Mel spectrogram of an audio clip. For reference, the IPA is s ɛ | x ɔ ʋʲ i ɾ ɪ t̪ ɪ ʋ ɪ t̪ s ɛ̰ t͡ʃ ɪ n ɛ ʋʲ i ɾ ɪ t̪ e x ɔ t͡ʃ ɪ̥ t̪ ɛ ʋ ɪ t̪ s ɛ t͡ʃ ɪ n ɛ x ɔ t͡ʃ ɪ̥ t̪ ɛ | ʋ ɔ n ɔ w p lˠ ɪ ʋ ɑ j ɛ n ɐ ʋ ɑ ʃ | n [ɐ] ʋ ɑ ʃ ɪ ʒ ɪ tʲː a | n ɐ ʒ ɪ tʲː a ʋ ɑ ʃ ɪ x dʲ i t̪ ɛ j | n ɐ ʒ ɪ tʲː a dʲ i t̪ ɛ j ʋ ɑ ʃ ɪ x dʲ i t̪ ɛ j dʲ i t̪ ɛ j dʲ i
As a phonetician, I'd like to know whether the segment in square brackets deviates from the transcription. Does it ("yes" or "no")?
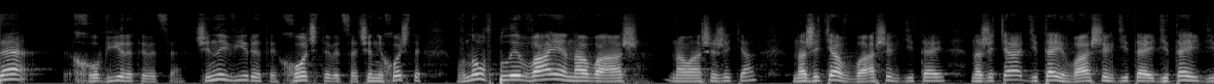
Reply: no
